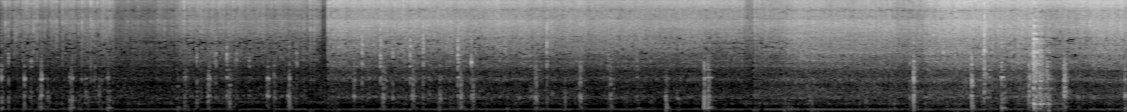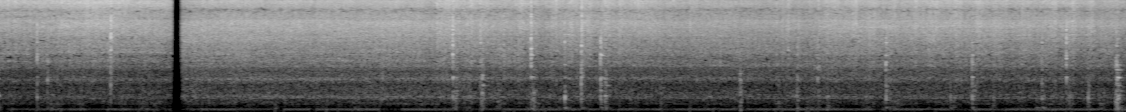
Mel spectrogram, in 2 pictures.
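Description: Food sizzling in hot oil in a pot, first sliced onion and garlic, then diced pork and carrot strips, while a wooden spatula stirs and scrapes with many small clicks and taps. The sizzle gets louder about four seconds in.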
